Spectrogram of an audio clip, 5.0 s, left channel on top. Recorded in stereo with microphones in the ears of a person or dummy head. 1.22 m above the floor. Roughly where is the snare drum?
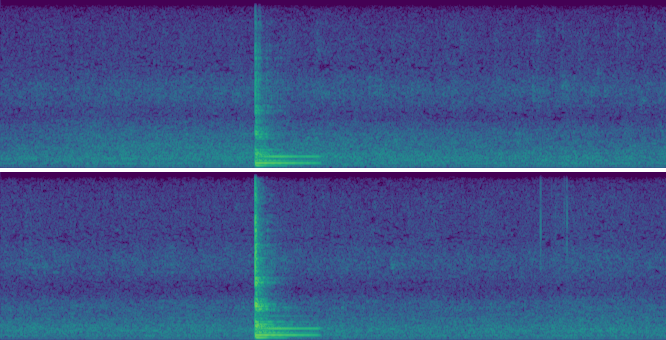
Right.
